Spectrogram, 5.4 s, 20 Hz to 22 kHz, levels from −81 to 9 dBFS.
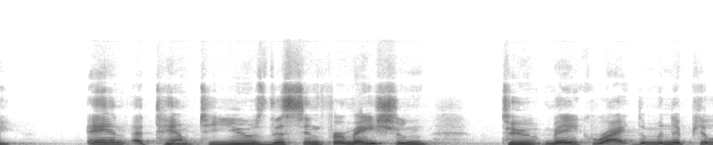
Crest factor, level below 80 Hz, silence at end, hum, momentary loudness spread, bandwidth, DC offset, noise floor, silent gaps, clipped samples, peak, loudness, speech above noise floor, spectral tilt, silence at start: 12 dB; -70 dBFS; 0 s; none; 5 LU; 13.5 kHz; under 0.1%; -53 dBFS; none; under 0.1%; -10 dBFS; -22 LUFS; 31 dB; -5 dB/octave; 0 s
